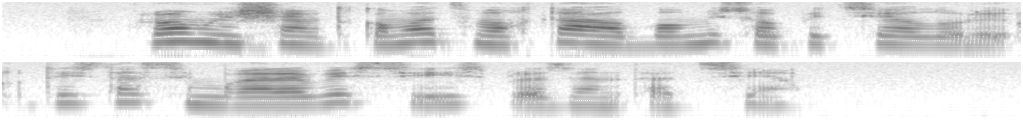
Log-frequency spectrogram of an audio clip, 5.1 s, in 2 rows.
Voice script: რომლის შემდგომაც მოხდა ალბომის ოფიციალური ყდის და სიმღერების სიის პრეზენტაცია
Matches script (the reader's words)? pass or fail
pass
